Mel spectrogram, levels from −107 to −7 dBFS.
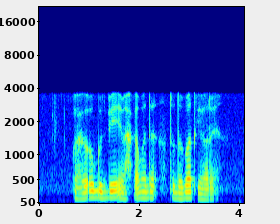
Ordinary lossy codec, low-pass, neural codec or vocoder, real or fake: none; 3.6 kHz; none; real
